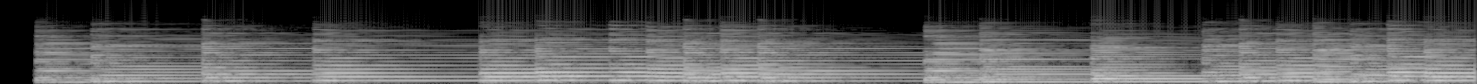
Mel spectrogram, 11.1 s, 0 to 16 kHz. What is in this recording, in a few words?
Tenor 2, maennerchor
